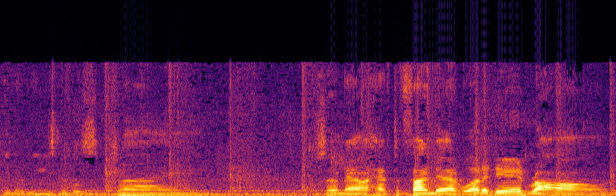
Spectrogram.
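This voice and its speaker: A man's voice: mid-range voice, a little slow, background noise. A man hosting a let's play, reading in-game journals aloud and making sarcastic asides. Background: music.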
